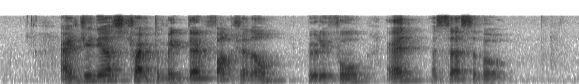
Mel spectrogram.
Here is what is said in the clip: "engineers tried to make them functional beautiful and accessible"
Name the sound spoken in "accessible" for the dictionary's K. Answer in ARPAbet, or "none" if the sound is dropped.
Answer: none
